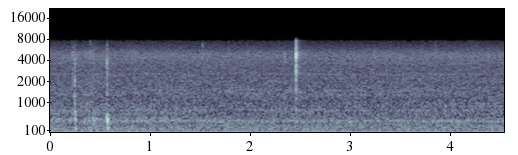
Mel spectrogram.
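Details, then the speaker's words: Gallagher M60/M100/M120/M160-series fence charger, almost 10 years old, in for repair, run on 110–120 V: faint sharp clicks over room hum as it pulses, muffled by the epoxy-encased transformer; green indicator bulb burned out. "but you can hear hear it clicking these aren't very loud unit because the Transformer is encased in an epoxy which um muffles the sound"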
